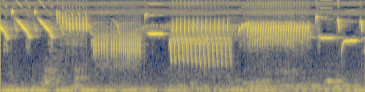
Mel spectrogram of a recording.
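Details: Female canary in breeding condition, kept to set other canaries singing: quick descending whistles, then alternating buzzy rattling trills at lower and higher pitch, with short sharp chips at the end.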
